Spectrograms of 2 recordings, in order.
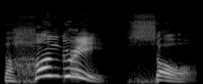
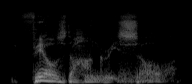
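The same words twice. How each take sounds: First: "hungry" drawn out slowly and leaned on; stress on hungry. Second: Said in the usual way. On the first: Shown as a demonstration. Preacher stressing the operative word "hungry" to his church. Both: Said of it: "Emphasize, operative word".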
